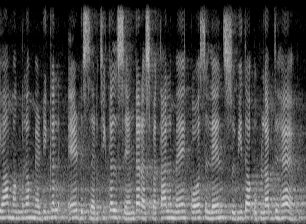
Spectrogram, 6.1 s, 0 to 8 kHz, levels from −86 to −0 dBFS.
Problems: constant background noise, echo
